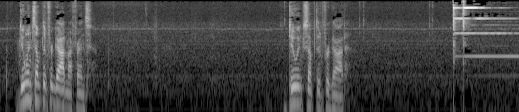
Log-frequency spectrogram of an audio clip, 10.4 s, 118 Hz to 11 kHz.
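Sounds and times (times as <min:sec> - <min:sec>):
speech: 0:00.4 - 0:01.9, 0:05.8 - 0:07.0
bell ringing: 0:09.0 - 0:10.3.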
